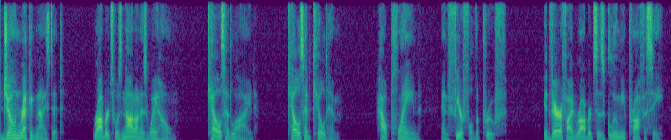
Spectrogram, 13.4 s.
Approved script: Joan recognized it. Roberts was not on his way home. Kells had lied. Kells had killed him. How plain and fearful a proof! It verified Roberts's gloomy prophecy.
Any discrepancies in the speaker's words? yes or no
yes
